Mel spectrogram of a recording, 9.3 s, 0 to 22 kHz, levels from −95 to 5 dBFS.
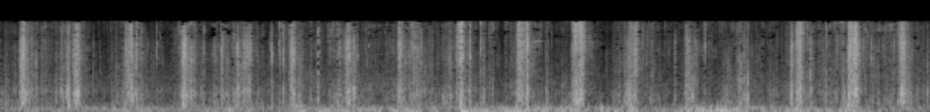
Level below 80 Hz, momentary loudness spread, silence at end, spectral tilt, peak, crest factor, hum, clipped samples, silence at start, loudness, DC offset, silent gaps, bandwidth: -38 dBFS; 12 LU; 0 s; -1.5 dB/octave; -2 dBFS; 26 dB; none; under 0.1%; 0 s; -25 LUFS; under 0.1%; none; 11.5 kHz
